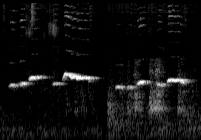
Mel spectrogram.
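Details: A pet cockatiel that loves to whistle little tunes, recorded practising while its owner was out of the room; it whistles a short tune of clear, sliding notes, rising and holding steady in phrases.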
